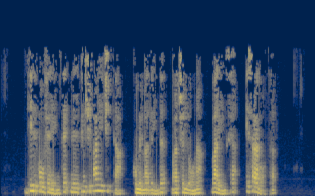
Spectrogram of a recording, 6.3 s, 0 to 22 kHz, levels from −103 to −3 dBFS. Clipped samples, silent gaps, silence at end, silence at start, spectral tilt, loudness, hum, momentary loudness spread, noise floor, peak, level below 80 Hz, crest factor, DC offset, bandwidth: under 0.1%; none; 0.8 s; 0.5 s; -1 dB/octave; -20 LUFS; none; 10 LU; -68 dBFS; -2 dBFS; -56 dBFS; 20 dB; under 0.1%; 17 kHz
